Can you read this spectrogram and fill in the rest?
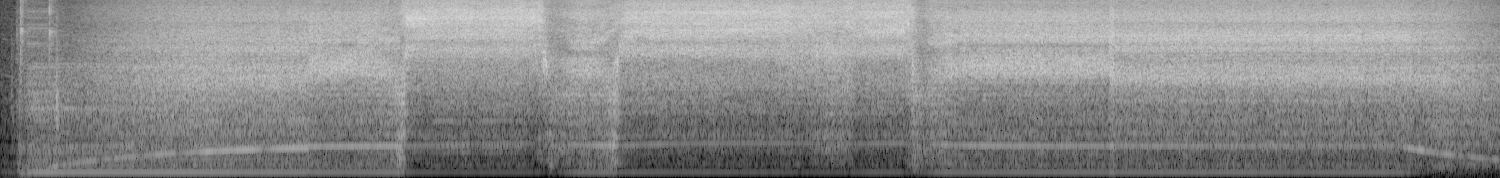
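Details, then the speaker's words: Vacuum with hose removed, running while hand covers the hose port: motor spins up to steady high whine, dips as port is covered, then winds down; good suction, motor normal. "all right as you saw the vacuum has suction"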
